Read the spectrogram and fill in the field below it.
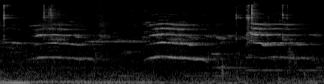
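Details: A cat hiding indoors while people try to catch it after it scratched a family member; faint, flat, high mewing cries repeated at irregular intervals, with quiet room noise and low rumble.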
